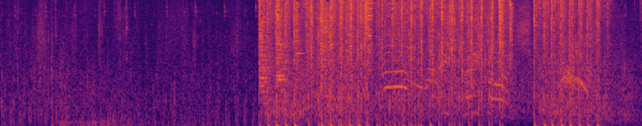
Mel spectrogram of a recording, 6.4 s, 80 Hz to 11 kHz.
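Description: Heavy automatic gunfire with strong recoil in Battlefield 5, loud close bursts of rapid shots starting partway through, broken by a short pause before another burst, over a windy rumbling background.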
